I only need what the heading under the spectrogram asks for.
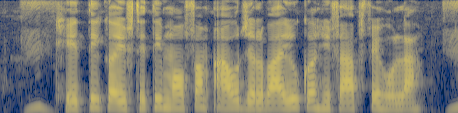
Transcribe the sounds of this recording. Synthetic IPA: kʰeːt̪ikaɪst̪ʰɪt̪imɔːsəma̰ːʊɾd͡ʒəlbaːjũkaɦɪsaːbseɦoːlaː

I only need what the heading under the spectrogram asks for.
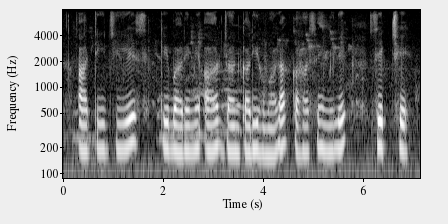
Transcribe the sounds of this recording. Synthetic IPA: aːɾʈid͡ʒiːes | kebaːɾemẽʔaːɾd͡ʒaːnkaːɾiɦəmaːɾakəɦãsemɪlesɪk̚t͡ʃʰeː

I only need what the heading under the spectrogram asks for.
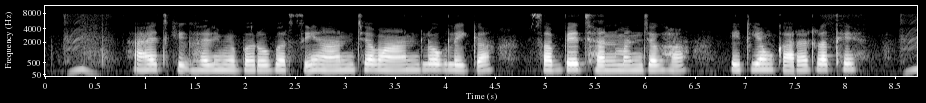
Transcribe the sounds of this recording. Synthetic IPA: aːd͡ʒkiɡʱəɾimẽbəɾoːbəɾsijaːnd͡ʒəʋaːnloːɡləka | səbed͡ʒʱənmənd͡ʒəɡʱa | eːʈijəmkaːɾəɽɾət̪ʰɦe

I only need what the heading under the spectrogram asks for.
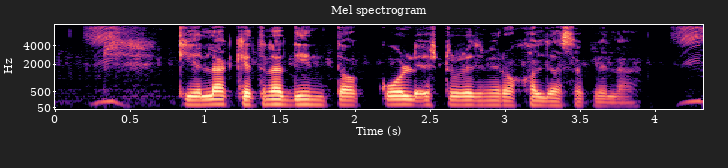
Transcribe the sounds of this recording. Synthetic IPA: kelaket̪nad̪int̪ɔkːolɖesʈuɾed͡ʑmeɾɔkʰɔld͡ʑasokela

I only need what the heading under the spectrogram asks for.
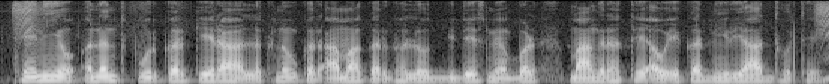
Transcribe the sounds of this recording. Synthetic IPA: t̪ʰeːnijoʔənə̃nt̪puːɾkəɾkeːɾaləkʰnəwkəɾa̰ːmakəɾɡʱəlobid̪eːsmẽbəɽ | mãːŋɡɾəɦt̪eʔɔːeːkəɾniɾjaːd̪ɦoːt̪eː

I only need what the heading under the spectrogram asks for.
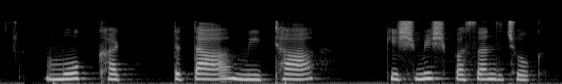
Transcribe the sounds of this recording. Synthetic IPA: moːkʰːə | ʈt̪amiːʈʰa | kiʃmiʃpəsənd̪t͡ʃʰoːk

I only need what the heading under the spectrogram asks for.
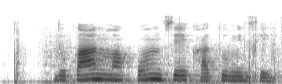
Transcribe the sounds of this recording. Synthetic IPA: d̪ʊkaːnmãkoːnsekʰaːt̪ũmɪlt̪ʰeː

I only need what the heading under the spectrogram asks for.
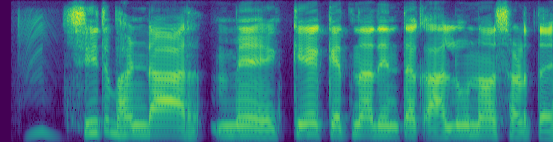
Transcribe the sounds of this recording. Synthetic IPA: sit̪bʱəɳɖaːɾmẽkekɪt̪nad̪ɪnt̪əkaːlunəsəɽt̪e

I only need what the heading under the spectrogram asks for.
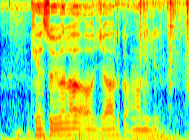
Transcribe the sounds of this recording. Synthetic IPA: kʰeːsoiwaːlaɔːɾd͡ʒaːɾkaːmãmɪliː

